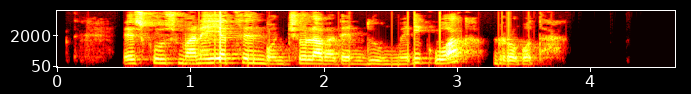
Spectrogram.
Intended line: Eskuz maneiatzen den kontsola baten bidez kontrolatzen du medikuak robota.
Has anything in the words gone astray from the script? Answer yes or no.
yes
